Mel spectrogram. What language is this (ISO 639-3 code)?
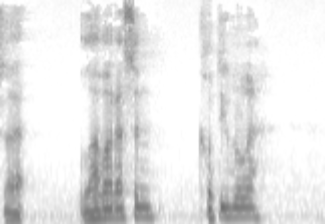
cym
